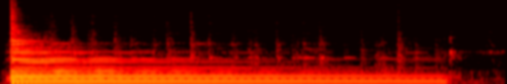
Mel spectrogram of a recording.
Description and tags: student guitar vibrato F
Vibrato notes struck with a steel pick on an acoustic small scale guitar, recorded direct to laptop with USB microphone.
